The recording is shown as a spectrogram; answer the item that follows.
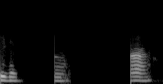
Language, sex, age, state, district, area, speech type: Bengali, male, 60+, West Bengal, Purba Medinipur, rural, conversation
